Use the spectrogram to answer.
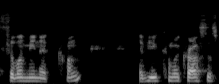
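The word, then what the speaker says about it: Cunk: Kunk rhymes just junk. I'll spell it out just in case, because I think it's supposed to be a funny pun as well. It's C-U-N-K, as in kangaroo.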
